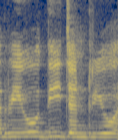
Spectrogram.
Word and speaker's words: Rio de Janeiro: तो ये इसको अडॉप्ट किया था 1992 में, और इसका प्रोनाउंसिएशन आप देख लेना, रियो दी जनरियो ऐसे ही बोलते हैं इसको, तो ये आप देख लेना।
